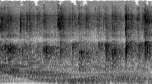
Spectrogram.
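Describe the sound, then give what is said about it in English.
An audience applauds to give God a round of applause after a prayer, in a dense, steady wash of clapping that holds at an even level, with a faint sustained musical tone running underneath. “Let's just give God a round of applause.”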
